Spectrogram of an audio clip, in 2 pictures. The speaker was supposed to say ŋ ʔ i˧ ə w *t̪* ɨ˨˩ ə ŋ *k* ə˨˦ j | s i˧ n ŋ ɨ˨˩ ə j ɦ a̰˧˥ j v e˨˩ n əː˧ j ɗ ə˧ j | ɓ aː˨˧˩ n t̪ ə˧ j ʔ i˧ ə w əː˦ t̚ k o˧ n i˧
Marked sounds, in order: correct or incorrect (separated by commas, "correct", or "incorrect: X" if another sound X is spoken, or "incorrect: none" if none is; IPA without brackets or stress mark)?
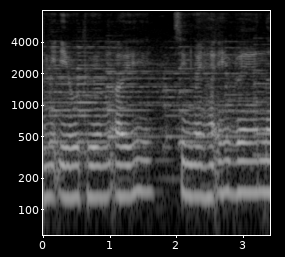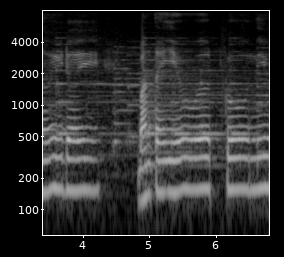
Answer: incorrect: t̪ʰ, incorrect: ʔ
